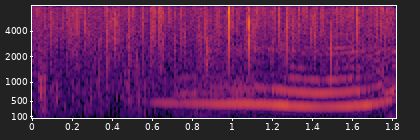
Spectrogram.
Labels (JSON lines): {"label": "biophony", "recorder": "SoundTrap 300"}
